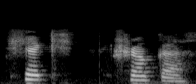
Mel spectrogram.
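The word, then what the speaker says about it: शिक्षक: No, this is not palate. This is cerebral, retroflex. That's the okay. Thank you. That one is the retroflex. Thank you. So it's shikshoka. Yeah, yes.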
